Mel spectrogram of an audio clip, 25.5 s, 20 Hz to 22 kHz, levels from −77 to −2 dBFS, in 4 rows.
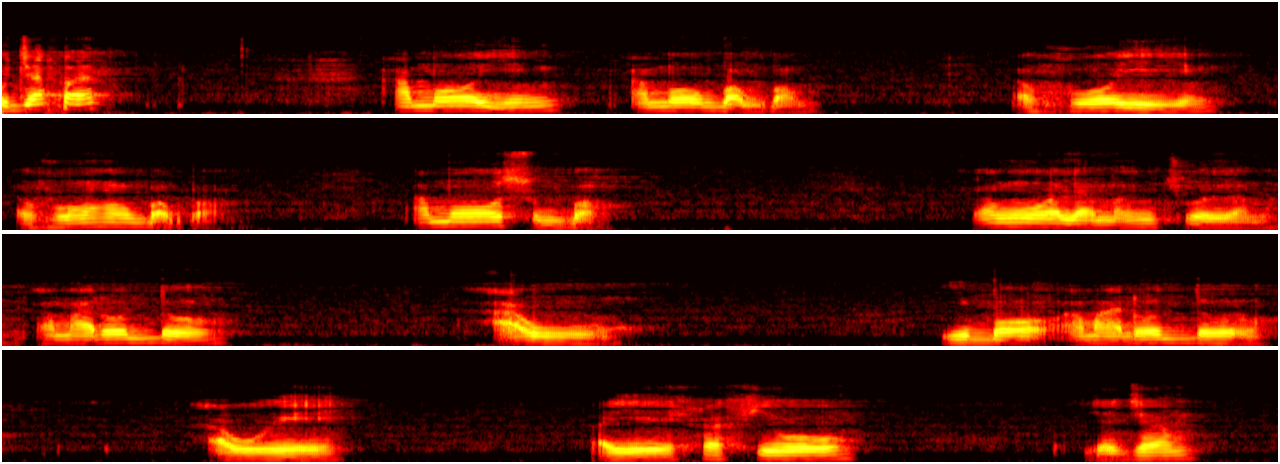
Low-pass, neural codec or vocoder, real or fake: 7.2 kHz; codec, 16 kHz, 16 kbps, FreqCodec, smaller model; fake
